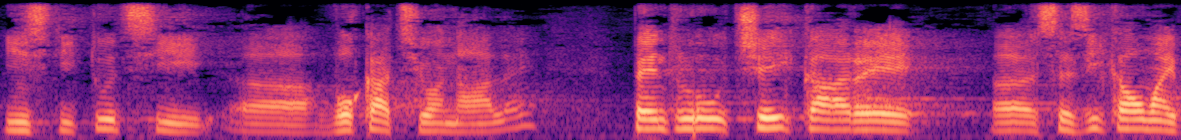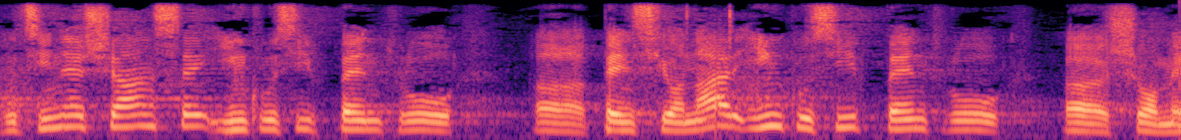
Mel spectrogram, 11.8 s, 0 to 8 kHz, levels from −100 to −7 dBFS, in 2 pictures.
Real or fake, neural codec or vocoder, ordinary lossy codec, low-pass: fake; vocoder, 44.1 kHz, 128 mel bands every 512 samples, BigVGAN v2; none; 7.2 kHz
